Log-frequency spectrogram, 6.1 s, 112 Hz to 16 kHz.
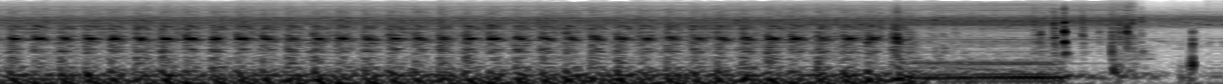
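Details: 1991 Jeep Cherokee Briarwood being revived, with a newly installed battery and low fuel: starter churns evenly about four pulses a second for four seconds but it never fires. Crank, no start; cause not confirmed.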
